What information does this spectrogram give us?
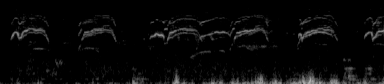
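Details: Golden eagle nest, Bucovina, Romania, Carpathians, 18 May 2024 at 14:19: squealing arched whistles in irregular runs, with rising low bumps and rustling noise toward the end.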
